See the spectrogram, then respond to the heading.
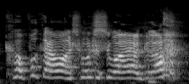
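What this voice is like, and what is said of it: Convincing put-on regional accent. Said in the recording (Chinese): “你那个口音整挺像”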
